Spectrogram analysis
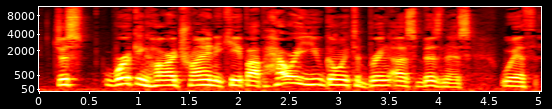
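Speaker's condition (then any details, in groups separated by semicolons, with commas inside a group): No condition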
